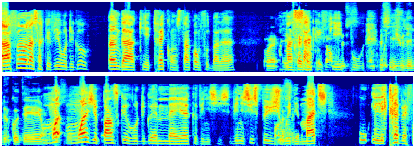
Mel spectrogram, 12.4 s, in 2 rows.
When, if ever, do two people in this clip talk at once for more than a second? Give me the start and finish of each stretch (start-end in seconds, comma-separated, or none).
4.2-5.8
